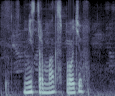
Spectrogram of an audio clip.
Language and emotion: Russian, neutral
